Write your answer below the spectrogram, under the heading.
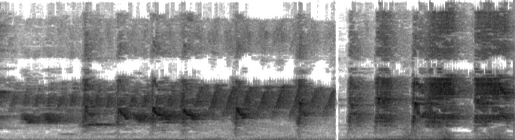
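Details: Javan-type grey-cheeked bulbul song in the persistent 'kapas tembak' manner: quick chattering whistles over a low hum, ending in harsher, scratchy bursts.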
